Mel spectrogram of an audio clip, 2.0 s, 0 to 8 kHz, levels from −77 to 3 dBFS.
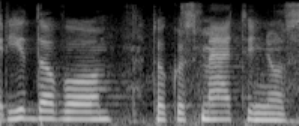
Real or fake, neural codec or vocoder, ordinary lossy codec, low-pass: real; none; AAC, 32 kbps; 7.2 kHz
